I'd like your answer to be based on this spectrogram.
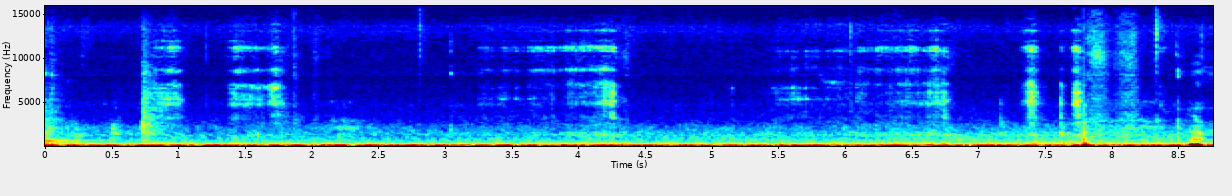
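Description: Steady scratchy rubbing of a marker or soapstone tracing a shamrock outline on metal for a welded St. Patrick's Day keychain, continuous and close over a low background hum.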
